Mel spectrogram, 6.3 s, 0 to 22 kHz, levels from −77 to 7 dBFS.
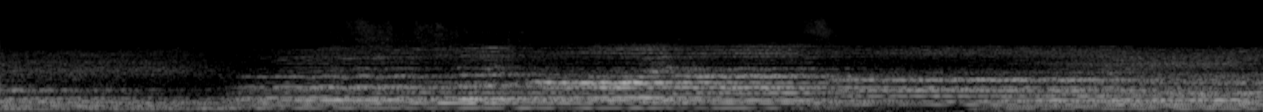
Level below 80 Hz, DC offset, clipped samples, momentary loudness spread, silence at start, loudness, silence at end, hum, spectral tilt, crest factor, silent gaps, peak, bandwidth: -68 dBFS; under 0.1%; under 0.1%; 13 LU; 0 s; -34 LUFS; 0 s; none; -6.5 dB/octave; 18 dB; none; -18 dBFS; 12.5 kHz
